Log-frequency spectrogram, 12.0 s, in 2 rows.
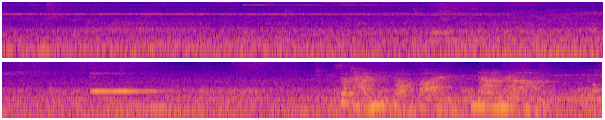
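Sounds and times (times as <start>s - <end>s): train carriage rumble: 0.0s - 12.0s
short tone: 6.9s - 7.7s.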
